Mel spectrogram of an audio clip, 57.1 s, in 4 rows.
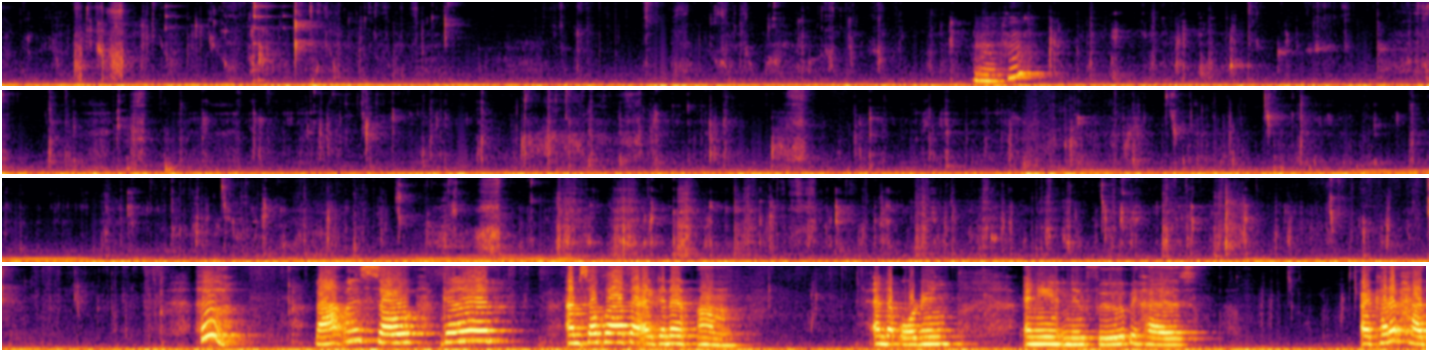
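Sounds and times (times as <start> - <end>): crunchy chewing: 0.0 - 9.7, 10.4 - 44.6
wet mouth sounds: 5.4 - 48.3.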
